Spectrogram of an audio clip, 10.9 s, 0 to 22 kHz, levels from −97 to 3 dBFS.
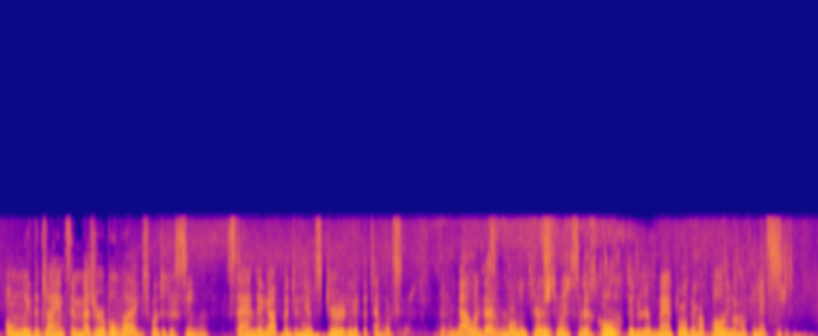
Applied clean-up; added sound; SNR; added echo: neural mask model Resemble Enhance denoiser.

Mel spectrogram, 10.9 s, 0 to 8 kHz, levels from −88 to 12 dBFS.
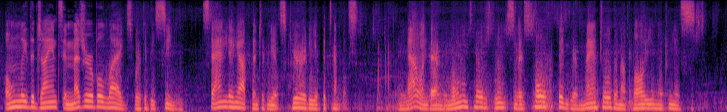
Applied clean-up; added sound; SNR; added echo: neural separator model SepFormer DNS4.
